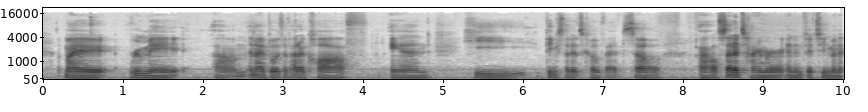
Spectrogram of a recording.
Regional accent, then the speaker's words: Madison, Mississippi, United States; I went to a public school in Mississippi

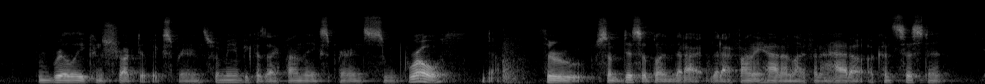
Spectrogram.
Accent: Greenfield, United States; I'm over here in Greenfield

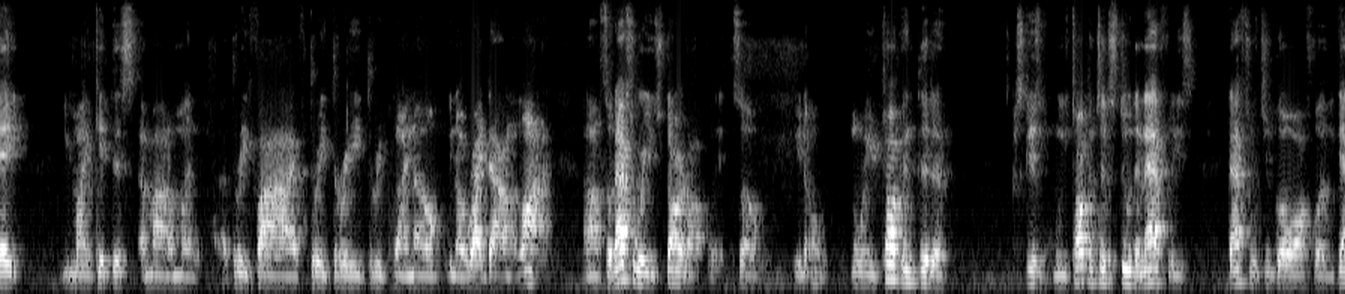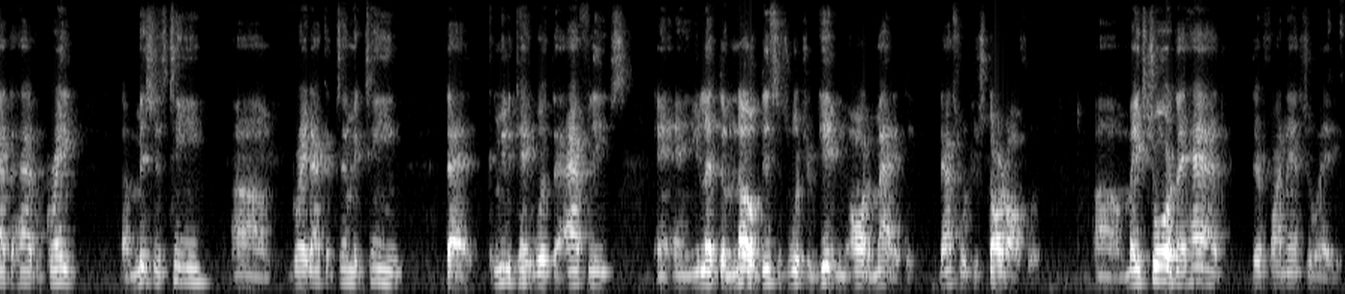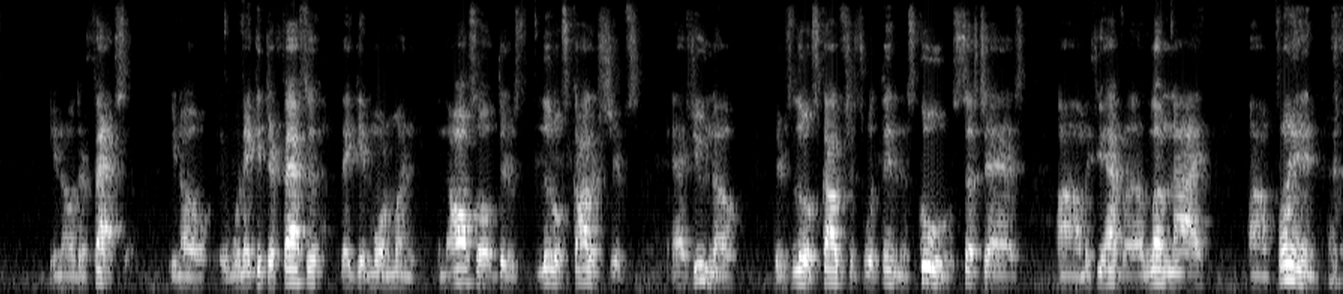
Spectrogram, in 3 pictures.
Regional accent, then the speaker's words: Cleveland, Ohio, United States; I'm from the Cleveland area, as far as where I went to school

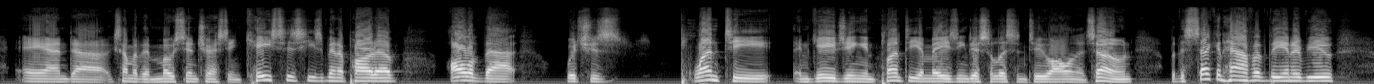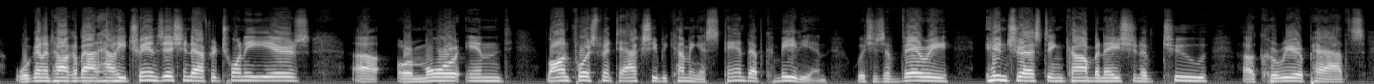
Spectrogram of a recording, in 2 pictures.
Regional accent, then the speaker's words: Indiana, United States; I'm from Indiana.

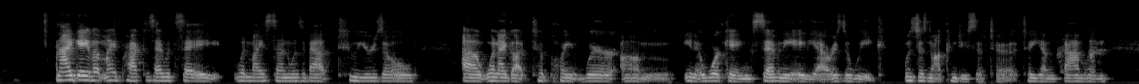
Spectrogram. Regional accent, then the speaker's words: Malaysia; So I went to an international school. I'm actually from Malaysia.

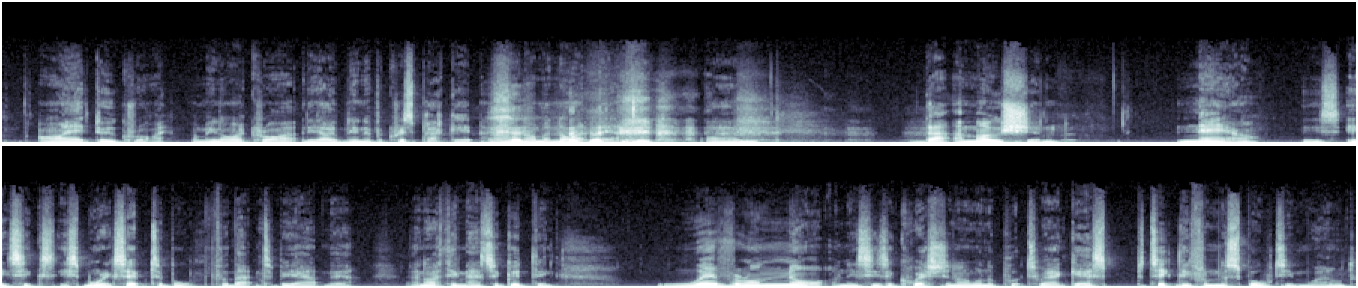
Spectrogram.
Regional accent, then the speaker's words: London, United Kingdom; accent: Cockney; I come from the East End of London. I was born in Bart's Hospital, which in the sound of Bow Bells, and that makes me a true Cockney.

